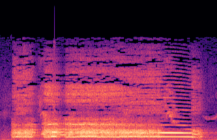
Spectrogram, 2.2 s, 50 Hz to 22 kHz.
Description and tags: Single Cock-a-doodle-doo. EM172 Matched Stereo Pair (Clippy XLR, by FEL Communications Ltd) into Sound Devices Mixpre-3. Recorded near Olivares (Seville, S Spain)
birds, crowing, nature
